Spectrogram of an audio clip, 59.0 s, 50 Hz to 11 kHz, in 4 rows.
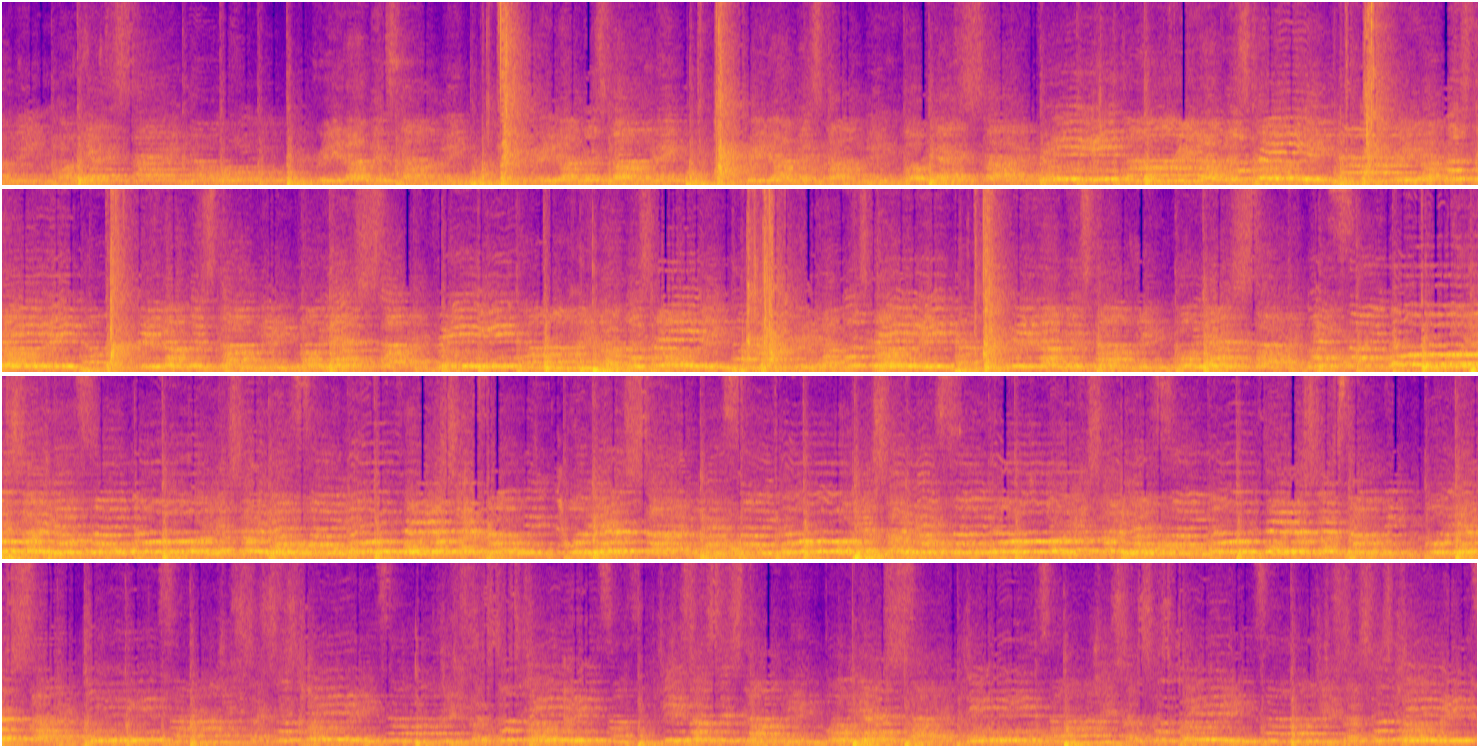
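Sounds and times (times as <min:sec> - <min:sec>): mixed choir singing gospel: 0:00.0 - 0:59.0.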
